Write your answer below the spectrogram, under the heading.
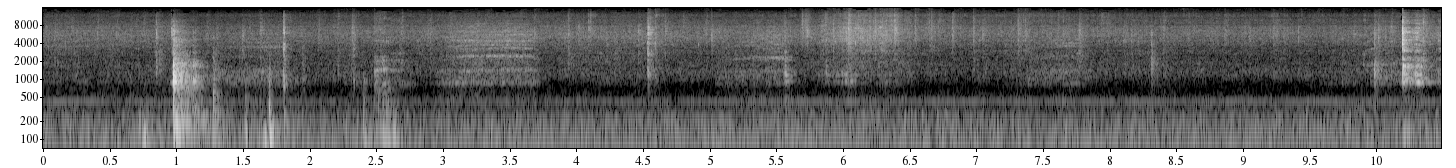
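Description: Slices of Spam sizzling as they fry in a pan, with a few sharp knocks of a utensil against the pan about a second in and again near the end.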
